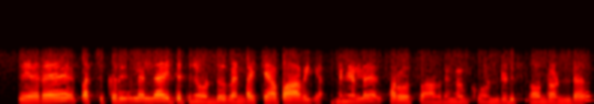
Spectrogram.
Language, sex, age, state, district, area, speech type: Malayalam, female, 45-60, Kerala, Idukki, rural, conversation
